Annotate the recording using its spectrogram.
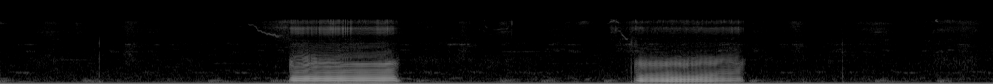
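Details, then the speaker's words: A sleeping "little baby" (female) snoring with her eyes open: two loud, buzzy, vibrating snores about three seconds apart over steady low room noise; snoring. "little baby snoring they snoring she sleeping she got her eyes wide open snoring"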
